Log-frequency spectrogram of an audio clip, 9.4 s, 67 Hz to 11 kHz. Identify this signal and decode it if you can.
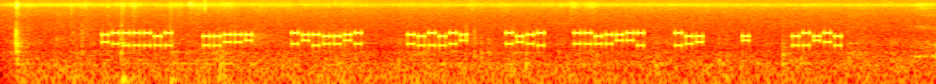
DTMF, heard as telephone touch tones, dialled by machine, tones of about 60 ms, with the noise of a subway station. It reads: 8633313 11880 6024406 513160 6753 66450#3 347 * 13*91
